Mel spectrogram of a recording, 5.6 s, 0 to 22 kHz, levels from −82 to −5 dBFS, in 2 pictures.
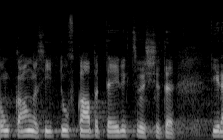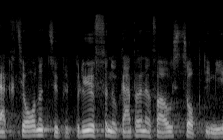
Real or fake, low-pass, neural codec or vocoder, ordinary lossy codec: fake; 14.4 kHz; vocoder, 44.1 kHz, 128 mel bands every 256 samples, BigVGAN v2; none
